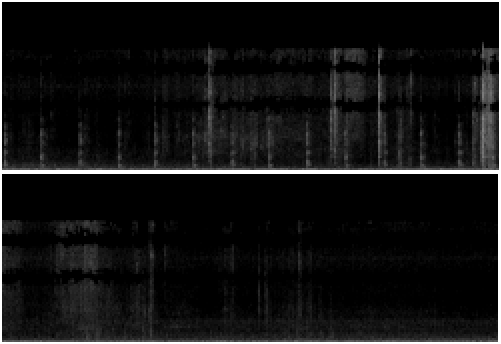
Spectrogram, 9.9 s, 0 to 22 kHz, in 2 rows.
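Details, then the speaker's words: 2010 Ford F-150 4x4 after replacing a loose front stabilizer bar link, driven over the same bumps: steady road rumble and tyre noise with no front-end clunks; suspension now quiet. "those bumps that i hit earlier did not make any unusual clunking noises in the front end"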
